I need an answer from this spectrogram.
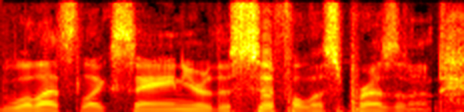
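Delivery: plain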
